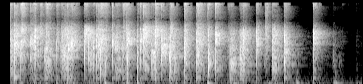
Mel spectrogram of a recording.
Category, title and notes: Sound effects > Human sounds and actions
multiple people clapping (really just many recordings of me clapping combined)
clapping, clap, claps, handclap, applause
